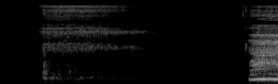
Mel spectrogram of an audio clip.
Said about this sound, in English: And let's just start with taking a deep breath. Let's take a deep breath together. Deep breathing.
